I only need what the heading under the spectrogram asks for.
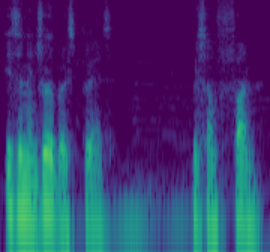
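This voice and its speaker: A man's voice: medium pitch, moderate pace, dark tone, husky, soft background music. A man narrating a scripted review as an anime reviewer.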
